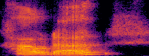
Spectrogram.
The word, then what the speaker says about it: Gouda: a Gouda where I said, or the correct pronunciation of this is Gouda.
